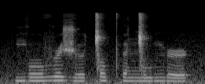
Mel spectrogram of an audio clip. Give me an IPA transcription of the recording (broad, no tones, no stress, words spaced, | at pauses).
jo və˞ʒɵǀo pʰəŋ͡ǀuŋə˞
